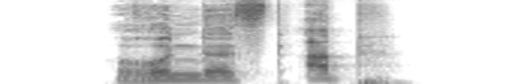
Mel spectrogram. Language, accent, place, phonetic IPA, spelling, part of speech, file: German, Germany, Berlin, [ˌʁʊndəst ˈap], rundest ab, verb, De-rundest ab.ogg
- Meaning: inflection of abrunden: 1. second-person singular present 2. second-person singular subjunctive I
